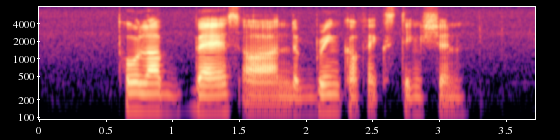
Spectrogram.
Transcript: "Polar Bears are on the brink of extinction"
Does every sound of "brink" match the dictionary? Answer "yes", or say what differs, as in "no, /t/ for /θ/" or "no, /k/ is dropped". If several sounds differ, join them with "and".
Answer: yes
